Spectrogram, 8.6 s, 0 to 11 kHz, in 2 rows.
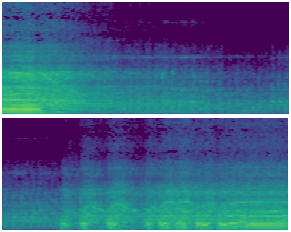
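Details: Husqvarna 455 Rancher chainsaw after a new spark plug, air filter already ruled out, on owner-mixed fuel: revs sag while cutting, then surge when the chain comes free. It loses power under load; cause suspected, not confirmed.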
